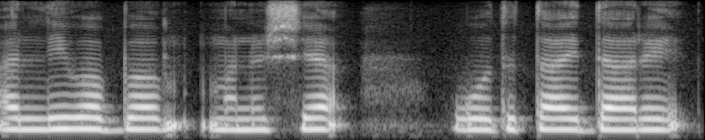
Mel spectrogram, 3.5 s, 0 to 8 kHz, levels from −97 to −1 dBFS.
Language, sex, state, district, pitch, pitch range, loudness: Kannada, female, Karnataka, Bidar, 235 Hz, 230-260 Hz, -15 LUFS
